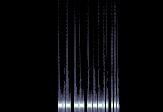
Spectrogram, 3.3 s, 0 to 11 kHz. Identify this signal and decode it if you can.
Morse code, heard as a keyed tone, about 42 wpm, 700 Hz. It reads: KM8S
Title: USA Call Signs - 4 Characters - 4x Character Spacing - 45wpm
